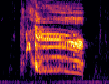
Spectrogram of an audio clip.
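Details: A sick rooster on a farm gives a single cut-short crow of about a second, rough and strained, sliding slightly downward before stopping abruptly, over a faint steady hum.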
